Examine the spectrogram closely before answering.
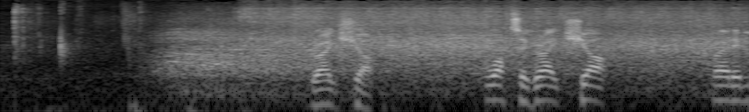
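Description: A large crowd cheers and applauds in an echoing hall.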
